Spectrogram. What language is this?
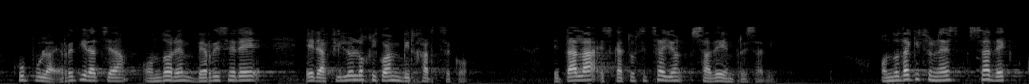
Basque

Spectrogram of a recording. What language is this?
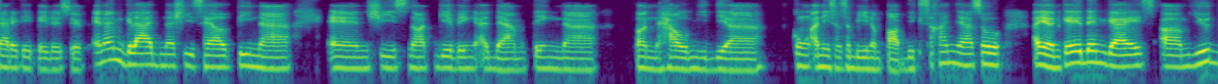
Filipino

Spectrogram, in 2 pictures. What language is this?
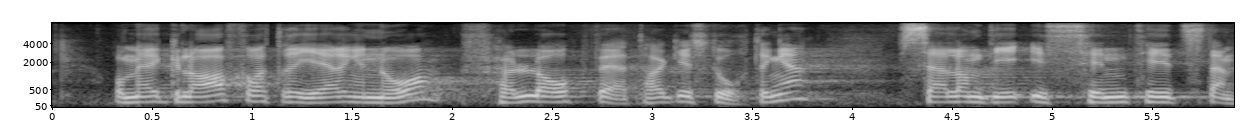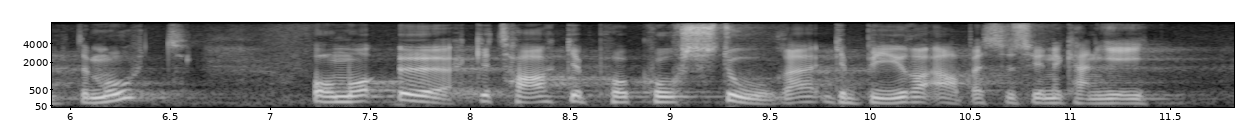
Norwegian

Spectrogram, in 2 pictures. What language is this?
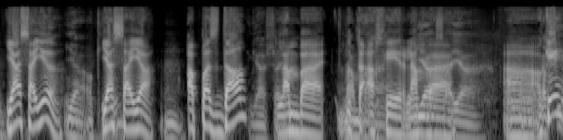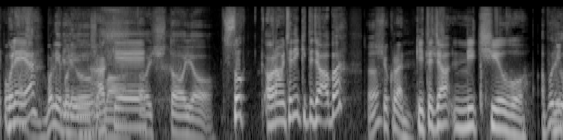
Malay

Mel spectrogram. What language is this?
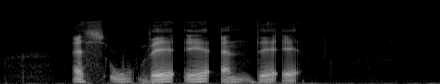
Norwegian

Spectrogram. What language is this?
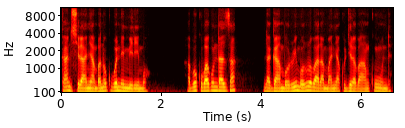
Chiga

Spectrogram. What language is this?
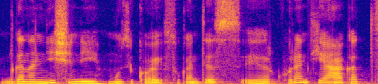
Lithuanian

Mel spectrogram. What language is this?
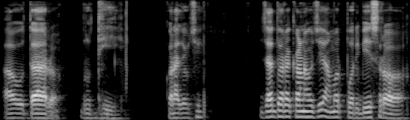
Odia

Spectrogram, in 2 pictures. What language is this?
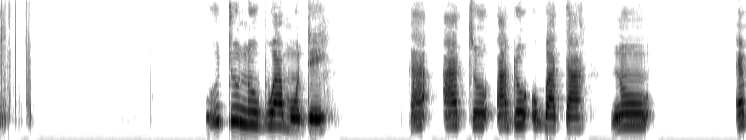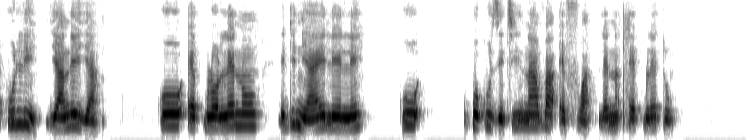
Ikposo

